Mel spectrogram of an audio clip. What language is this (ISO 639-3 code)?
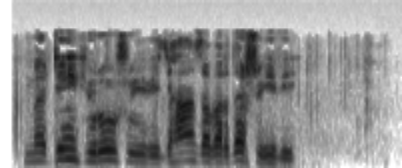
ydg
